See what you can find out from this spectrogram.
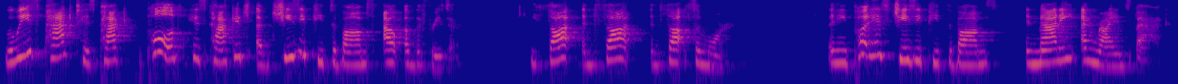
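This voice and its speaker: A woman teacher reading a children's storybook aloud to young pupils in an expressive manner. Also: high-pitched, moderate pace. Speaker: second-grade teacher.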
